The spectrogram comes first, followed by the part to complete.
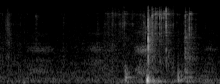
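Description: Handling of a fabric Smiggle zipper pencil case with metal zipper pulls: quiet at first, then a short clatter with a sharp knock about one and a half seconds in as it is put down, with a brief jingle of the pulls.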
